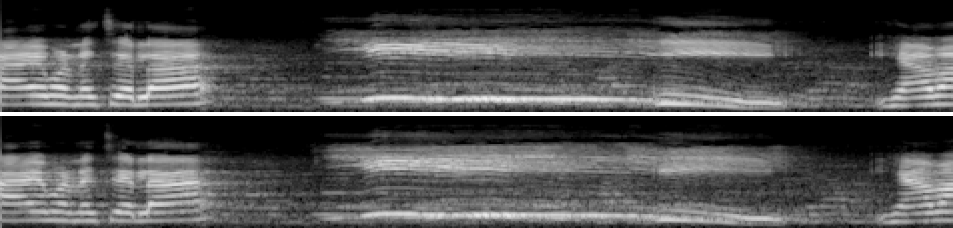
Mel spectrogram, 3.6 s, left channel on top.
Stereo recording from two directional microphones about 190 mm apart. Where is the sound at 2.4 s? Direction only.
25° left (ahead or behind).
